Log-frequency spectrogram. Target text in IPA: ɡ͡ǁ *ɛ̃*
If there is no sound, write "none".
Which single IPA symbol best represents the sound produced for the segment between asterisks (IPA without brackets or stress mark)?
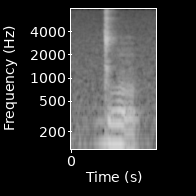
ɛ̃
